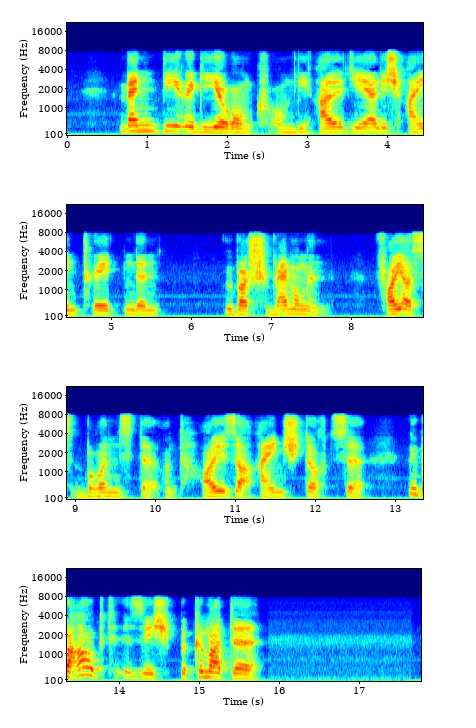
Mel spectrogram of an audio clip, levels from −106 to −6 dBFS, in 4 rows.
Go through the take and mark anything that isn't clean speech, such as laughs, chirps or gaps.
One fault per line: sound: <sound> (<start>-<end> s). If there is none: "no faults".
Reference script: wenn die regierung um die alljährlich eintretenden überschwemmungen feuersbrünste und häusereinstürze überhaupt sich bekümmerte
no faults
